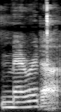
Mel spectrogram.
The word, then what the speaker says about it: Merida: This is Merida, I think, is the way you pronounce her name.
